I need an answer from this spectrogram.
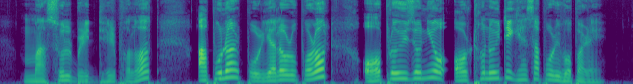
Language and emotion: Assamese, fearful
